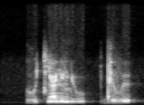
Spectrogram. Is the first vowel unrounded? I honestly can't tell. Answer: no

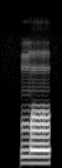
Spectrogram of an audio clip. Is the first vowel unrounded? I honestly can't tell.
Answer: no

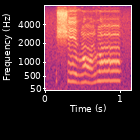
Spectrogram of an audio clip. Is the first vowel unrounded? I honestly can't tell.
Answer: yes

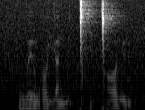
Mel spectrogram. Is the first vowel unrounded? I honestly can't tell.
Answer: yes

